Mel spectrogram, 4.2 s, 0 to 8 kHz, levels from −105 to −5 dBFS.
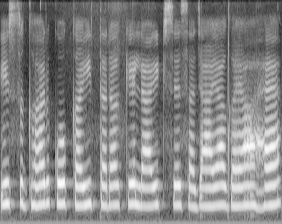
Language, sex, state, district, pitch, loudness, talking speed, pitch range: Hindi, female, Jharkhand, Deoghar, 260 Hz, -15 LUFS, 155 wpm, 255-275 Hz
